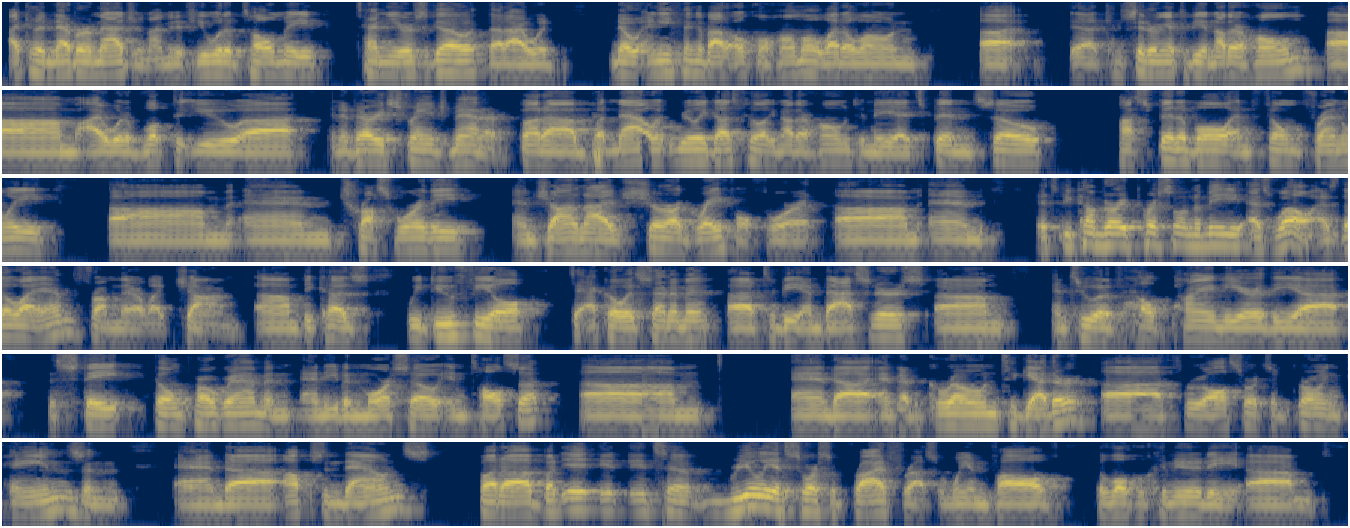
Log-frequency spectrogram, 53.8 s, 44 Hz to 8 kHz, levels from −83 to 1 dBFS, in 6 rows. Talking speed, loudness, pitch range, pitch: 190 wpm, -23 LUFS, 85-100 Hz, 95 Hz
